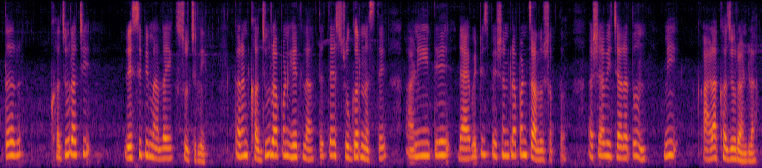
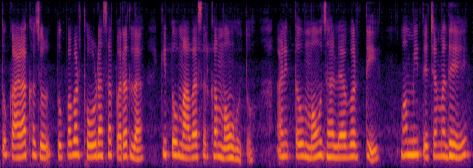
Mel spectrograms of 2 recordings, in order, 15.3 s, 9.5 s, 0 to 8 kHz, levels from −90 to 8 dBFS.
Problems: background sounds at intervals, background conversations at intervals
